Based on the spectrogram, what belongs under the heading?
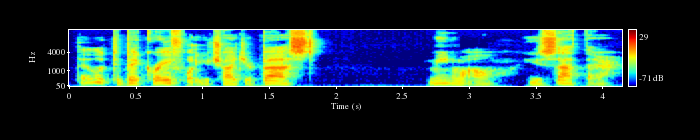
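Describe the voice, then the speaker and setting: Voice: medium pitch, moderate pace, gravelly, breathy edge. Audio roleplay narrator, middle-register voice, scripted storytelling. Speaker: narrator and voice performer. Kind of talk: scripted fan-fiction narration.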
